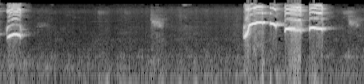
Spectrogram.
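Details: Lure song of an orange-headed thrush, meant to rile rival birds: a brief high whistled note, then after a quiet gap a loud phrase of descending whistles and sharp repeated notes, over faint low rumble.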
